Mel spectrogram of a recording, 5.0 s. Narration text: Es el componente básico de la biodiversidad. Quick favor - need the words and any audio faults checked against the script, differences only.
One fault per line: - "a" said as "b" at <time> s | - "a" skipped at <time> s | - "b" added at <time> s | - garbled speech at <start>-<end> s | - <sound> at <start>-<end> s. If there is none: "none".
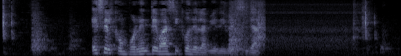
none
